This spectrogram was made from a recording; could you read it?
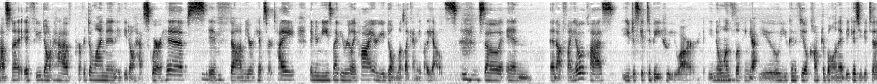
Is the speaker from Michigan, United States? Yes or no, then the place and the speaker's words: yes; Michigan, United States; growing up in Michigan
